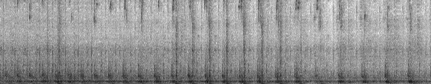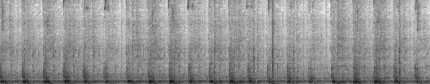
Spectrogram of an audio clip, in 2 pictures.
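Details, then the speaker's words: Hatz diesel engine converted to Otto cycle running on woodgas from a gasifier: hard, sharp beat about four per second under load, harsh firing; ignition timing advanced too far. "I think the ignition Advance is too too much let me uh ache that a bit"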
